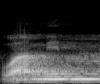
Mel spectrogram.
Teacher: Jadi 2 harokat saja, tidak lebih. Wa mim bertasdid, gunah, dengung. Wa mim tahan 2 atau 3 harokat. Wa mimma setelah dengung panjang, ada mad tabi'i.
